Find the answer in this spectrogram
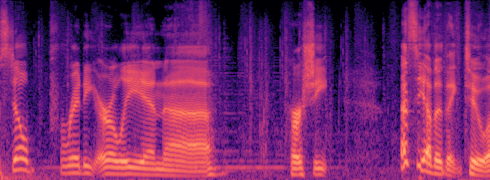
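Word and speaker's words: Hexi: Yeah, I'm still pretty early in uh Hershey. That's the other thing, too, about the uh name of this area. It's It's spelled H E Xi, but it's pronounced Hershey, like the Hershey kisses.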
